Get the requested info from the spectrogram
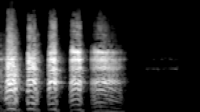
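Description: A person laughing loudly in quick, rhythmic "ha" pulses, about six of them, stopping about a second and a quarter in.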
